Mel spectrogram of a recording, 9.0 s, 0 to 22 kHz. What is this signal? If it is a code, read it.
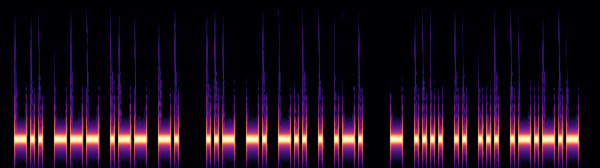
Morse code, heard as a keyed tone, about 19 wpm, 700 Hz. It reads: DOWN UNDER THIS.
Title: Sentences from Top 1000 Words - Review Part 1 - 20wpm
